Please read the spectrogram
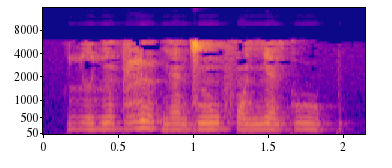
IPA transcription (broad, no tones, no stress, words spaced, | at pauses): ʎɔʎɔ̃pɮø ɡɛ̃d͡zũ fɔ̃ɲɛ̃ kup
